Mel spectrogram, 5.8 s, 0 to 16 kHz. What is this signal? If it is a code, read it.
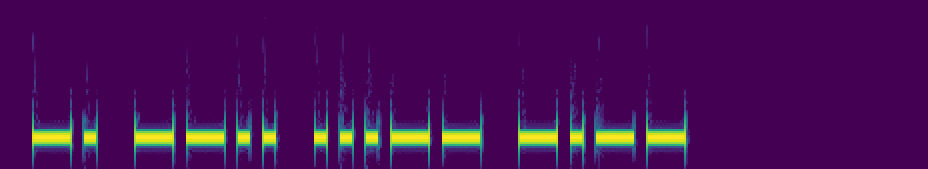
Morse code, heard as a keyed tone, about 15 wpm, 700 Hz. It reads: NZ3Y
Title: USA Call Signs - 4 Characters - Repeated 2x - 15wpm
